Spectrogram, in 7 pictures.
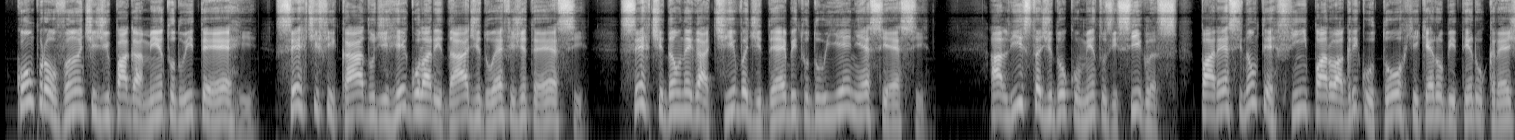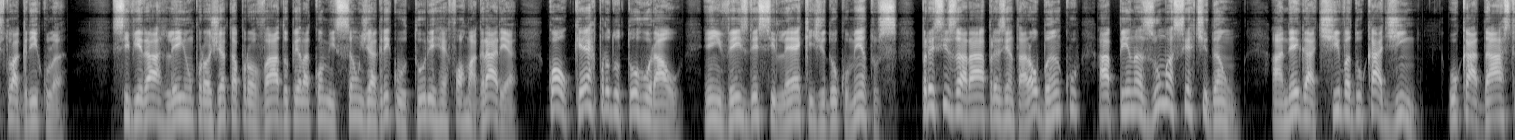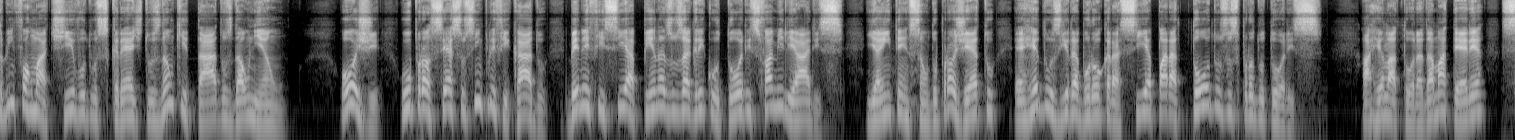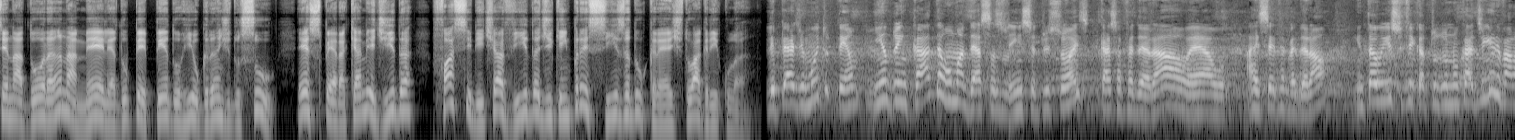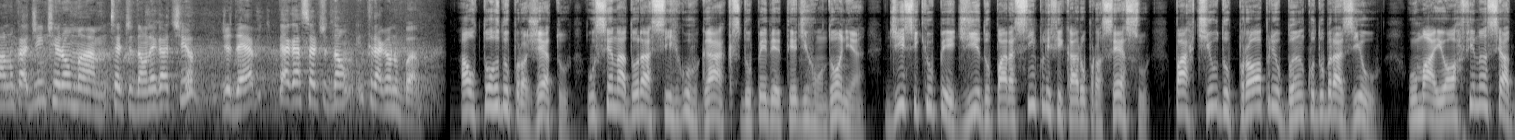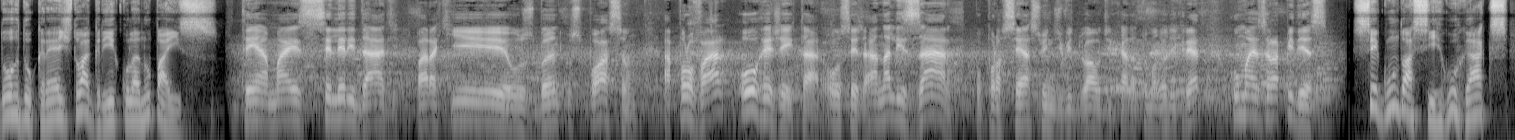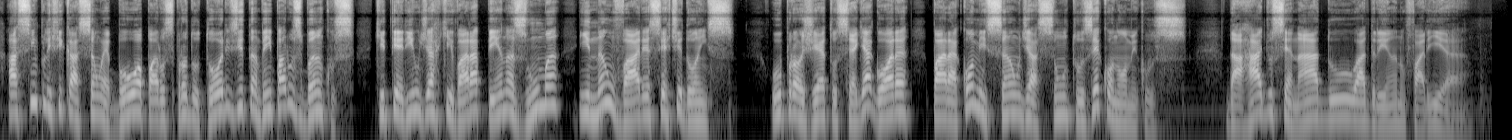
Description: Senadora Ana Amélia
Senador Acir Gurgacz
